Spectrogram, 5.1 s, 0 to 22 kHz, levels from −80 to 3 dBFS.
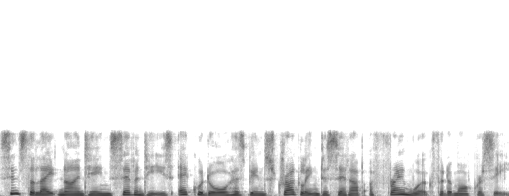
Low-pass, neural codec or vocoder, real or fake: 7.2 kHz; codec, 16 kHz, 16 kbps, FunCodec, trained on LibriTTS, 50 frames a second; fake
